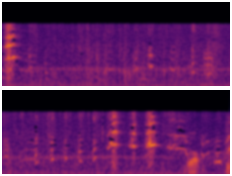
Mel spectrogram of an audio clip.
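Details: Goldendoodle puppies just over a week old at feeding time, giving short high whimpers and squeaks that grow louder and more frequent toward the end, over soft background noise.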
